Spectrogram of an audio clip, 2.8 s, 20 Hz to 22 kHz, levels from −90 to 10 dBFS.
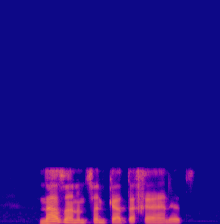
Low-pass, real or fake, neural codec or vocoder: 5.4 kHz; fake; codec, 24 kHz, 3.1 kbps, DualCodec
